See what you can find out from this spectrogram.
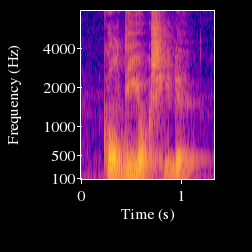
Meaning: carbon dioxide
- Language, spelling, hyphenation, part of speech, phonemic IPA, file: Dutch, kooldioxide, kool‧di‧oxi‧de, noun, /koːldiɔksidə/, Nl-kooldioxide.ogg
